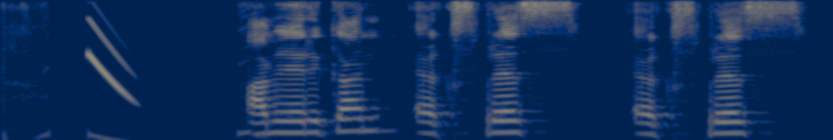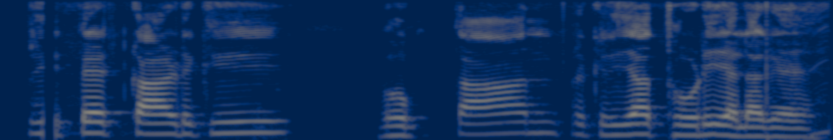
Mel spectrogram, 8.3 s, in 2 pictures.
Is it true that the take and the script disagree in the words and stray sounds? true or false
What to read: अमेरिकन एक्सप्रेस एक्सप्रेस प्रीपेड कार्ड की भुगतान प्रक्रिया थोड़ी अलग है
true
